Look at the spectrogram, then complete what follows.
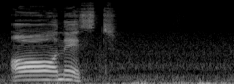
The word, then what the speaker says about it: honest: Tell them again, this H is silent. Now repeat the word honest.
